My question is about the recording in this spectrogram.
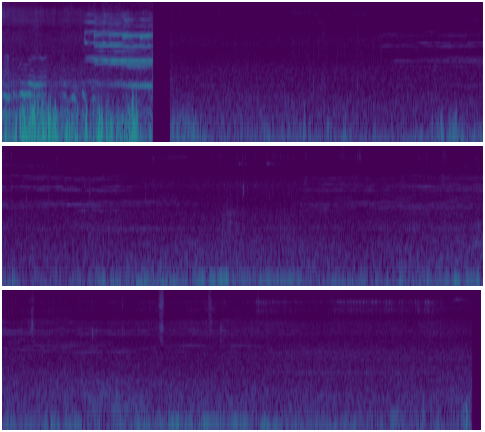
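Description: A voice is heard in the first three seconds, then after an abrupt cut, faint outdoor ambience follows: a steady low rumble with faint, intermittent distant sounds.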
